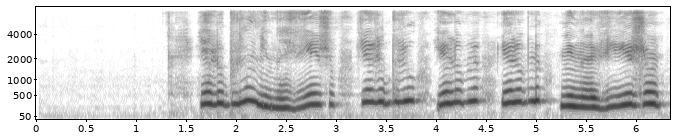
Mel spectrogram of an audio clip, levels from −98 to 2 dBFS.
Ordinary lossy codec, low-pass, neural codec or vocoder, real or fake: none; 7.2 kHz; codec, 16 kHz in and 24 kHz out, 1.1 kbps, FireRedTTS-2 codec; fake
